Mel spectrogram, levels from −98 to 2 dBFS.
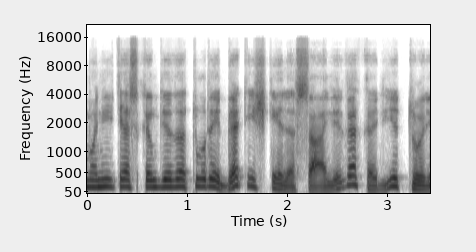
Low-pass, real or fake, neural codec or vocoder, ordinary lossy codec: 14.4 kHz; fake; codec, 32 kHz, 1.9 kbps, SNAC; Opus, 24 kbps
